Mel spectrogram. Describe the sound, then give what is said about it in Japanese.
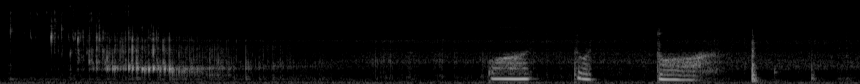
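A fizzy drink is poured into a glass, a soft bubbling hiss that swells and fades over a couple of seconds. A voice then mimics the fizzing in short bursts. “シュワシュワ。”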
